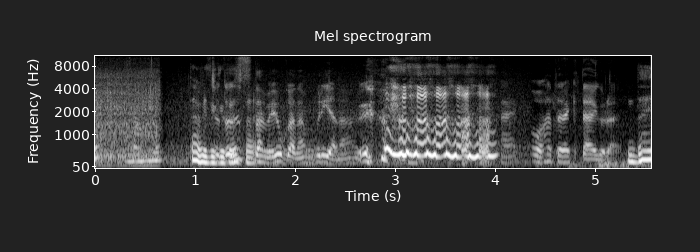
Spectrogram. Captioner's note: laughter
